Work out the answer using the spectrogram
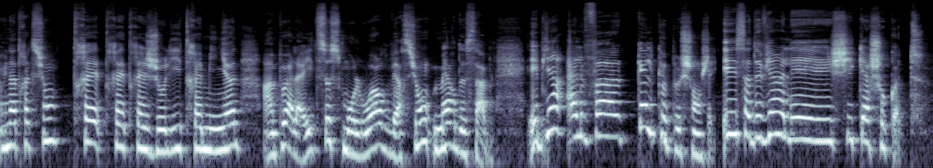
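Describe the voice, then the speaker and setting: A woman vlogger chatting enthusiastically, with fillers and frequent swings in pitch. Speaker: theme park vlogger. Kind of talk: casual vlog narration.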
